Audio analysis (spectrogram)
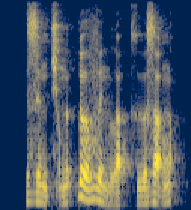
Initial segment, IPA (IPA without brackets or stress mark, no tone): z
